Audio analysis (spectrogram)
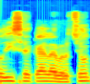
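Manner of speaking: ordinary talk, nothing marked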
